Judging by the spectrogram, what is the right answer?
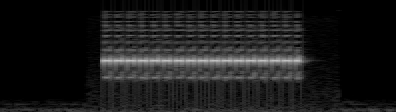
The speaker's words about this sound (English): I think it's always best to pick a sensible ringtone that won't annoy anyone.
